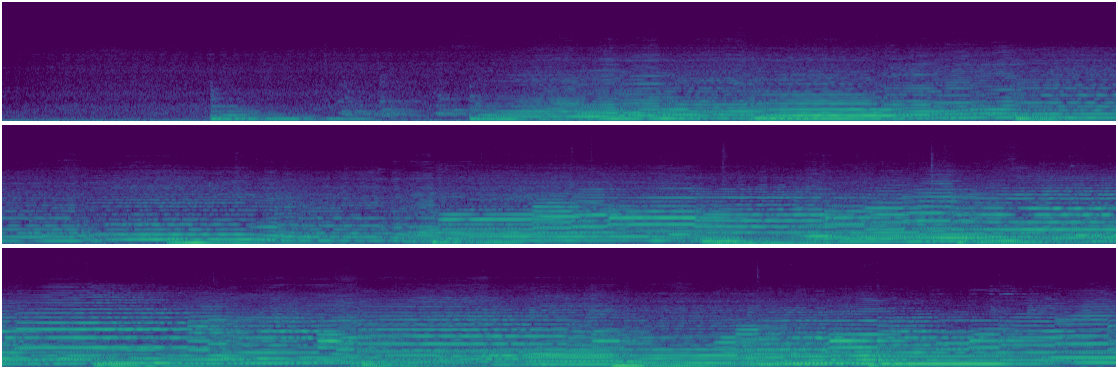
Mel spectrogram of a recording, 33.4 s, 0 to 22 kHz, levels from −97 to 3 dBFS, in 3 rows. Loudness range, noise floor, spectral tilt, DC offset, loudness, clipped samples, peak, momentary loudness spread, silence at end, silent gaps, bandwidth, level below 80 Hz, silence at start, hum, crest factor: 11 LU; -64 dBFS; -10 dB/octave; under 0.1%; -38 LUFS; under 0.1%; -22 dBFS; 13 LU; 0 s; none; 6.2 kHz; -50 dBFS; 0.1 s; none; 16 dB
